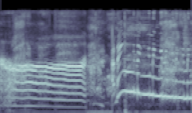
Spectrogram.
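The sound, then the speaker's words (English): A voice imitates a moped engine with a loud, buzzy, sustained drone that slides slowly downward, breaks off briefly, then returns as a second long whine sinking lower in pitch. “What are your favorite moped, moped sounds?”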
